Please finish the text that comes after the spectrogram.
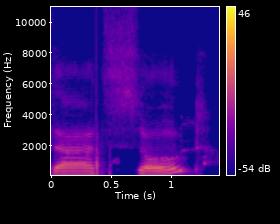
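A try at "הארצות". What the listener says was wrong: Okay, almost, but these are the two letters that we have that are very similar. Ratzot, it's a resh, not a dalid. The dalid is more squared off.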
